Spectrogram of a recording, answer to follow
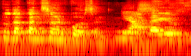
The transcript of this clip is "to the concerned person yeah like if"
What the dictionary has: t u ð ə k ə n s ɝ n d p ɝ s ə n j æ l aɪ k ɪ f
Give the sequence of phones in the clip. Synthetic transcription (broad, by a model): t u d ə k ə n s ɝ n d p ɝ s ə n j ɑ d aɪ ɪ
